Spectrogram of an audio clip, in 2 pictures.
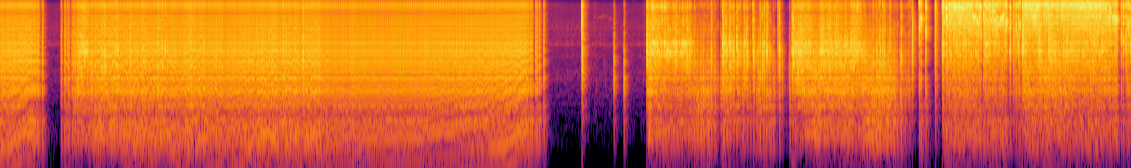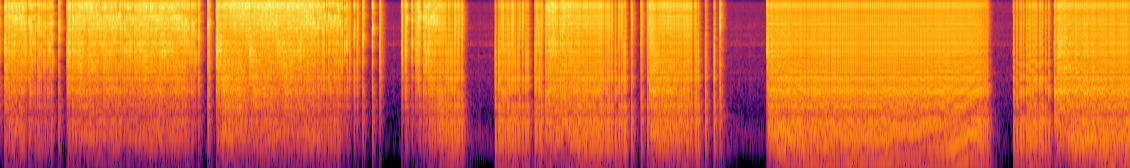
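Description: Contact microphone on a dangling aluminium shaving, fed through an RMA Mudlark fuzz pedal with the gain controls turned way up: a loud, harsh wall of fuzz noise, semi-self-oscillating, with sliding pitches low down near the start and end. It cuts off abruptly to silence several times.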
